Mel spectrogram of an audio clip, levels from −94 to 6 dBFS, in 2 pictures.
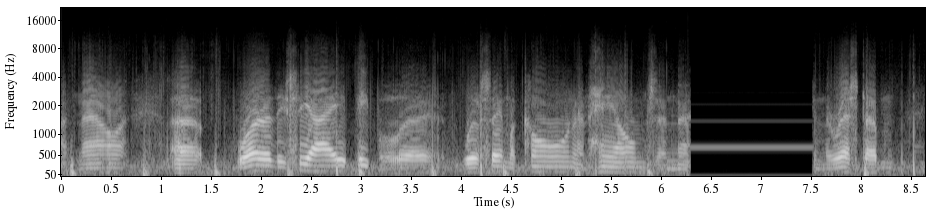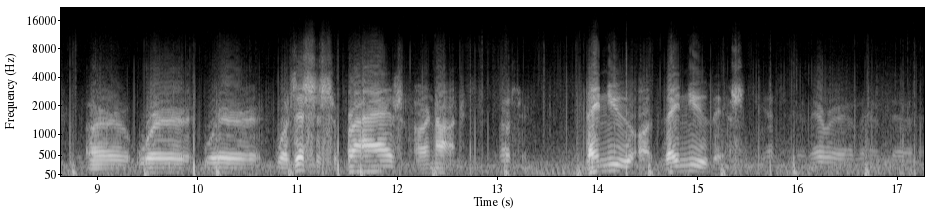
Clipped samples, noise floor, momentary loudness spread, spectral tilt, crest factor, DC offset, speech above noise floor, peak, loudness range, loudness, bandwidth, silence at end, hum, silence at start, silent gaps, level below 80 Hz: under 0.1%; -45 dBFS; 17 LU; -7 dB/octave; 20 dB; under 0.1%; 25 dB; 0 dBFS; 6 LU; -19 LUFS; 9 kHz; 0 s; none; 0 s; none; -40 dBFS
